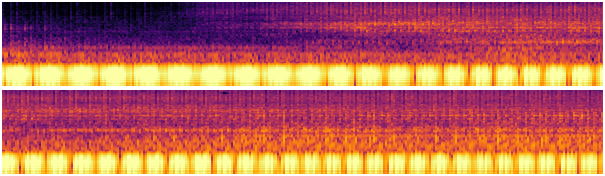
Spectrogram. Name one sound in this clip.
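A scroll saw hums and chatters steadily as it cuts through wood.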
